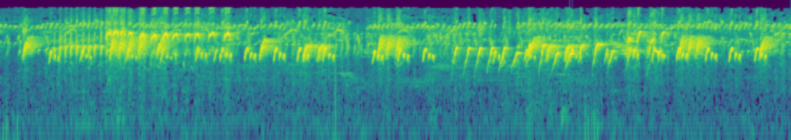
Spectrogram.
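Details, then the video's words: Trapping lure playing a mixed bird chorus meant to bring any bird close: dense, shrill chirping and chattering in repeated bursts, with short gaps every few seconds, high hiss throughout. "Pikat burung semua jenis terampuhhh"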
